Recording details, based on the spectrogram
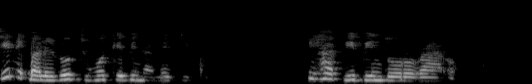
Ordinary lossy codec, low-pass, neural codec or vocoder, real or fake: none; 5.4 kHz; none; real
